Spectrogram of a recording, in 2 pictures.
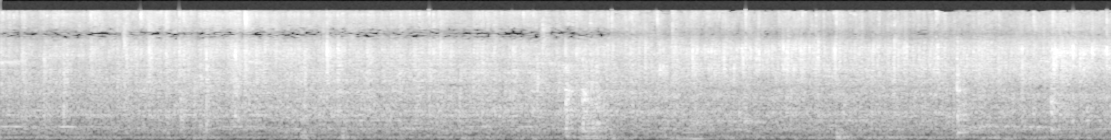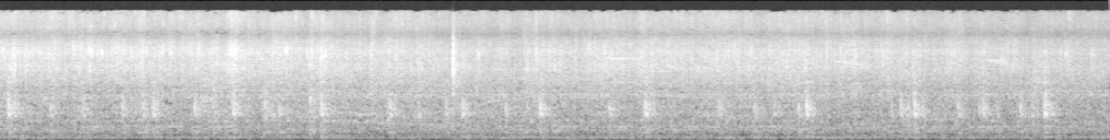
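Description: Ginger-garlic paste and sliced onions sizzling in hot oil in a nonstick kadai while being stirred with a wooden spatula, sautéed to cook off the paste's raw smell. From about halfway through, the spatula's strokes add repeated short knocks and scrapes against the pan over the steady sizzle.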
